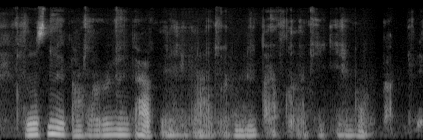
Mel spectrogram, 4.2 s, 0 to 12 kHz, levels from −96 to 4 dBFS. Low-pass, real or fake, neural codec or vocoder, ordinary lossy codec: 9.9 kHz; fake; autoencoder, 22.05 kHz, a latent of 192 numbers a frame, VITS, trained on one speaker; none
